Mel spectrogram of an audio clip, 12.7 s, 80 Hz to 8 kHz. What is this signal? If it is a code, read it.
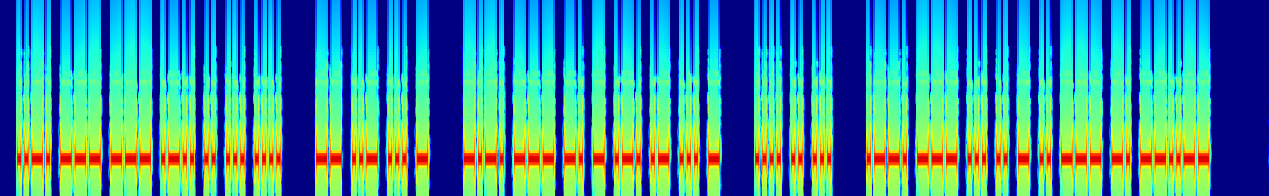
Morse code, heard as a keyed tone, about 34 wpm, 650 Hz. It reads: FOOLISH MUST CONTRAST HIS POSITION,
